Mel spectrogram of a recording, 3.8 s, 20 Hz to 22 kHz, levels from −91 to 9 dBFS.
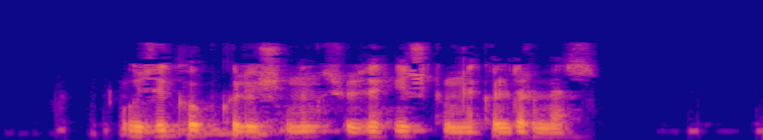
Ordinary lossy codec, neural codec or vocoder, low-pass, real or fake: MP3, 32 kbps; none; 7.2 kHz; real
